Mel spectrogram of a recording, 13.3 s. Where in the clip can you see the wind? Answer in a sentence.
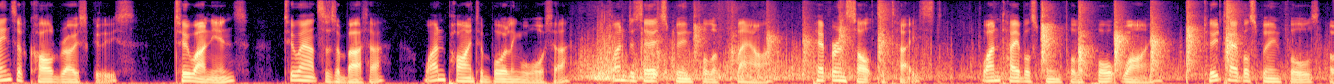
You can hear the wind from 5.7 to 13.2 s.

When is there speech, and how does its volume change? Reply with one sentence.
You can hear the speech from 0.0 to 13.2 s, at a steady volume.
